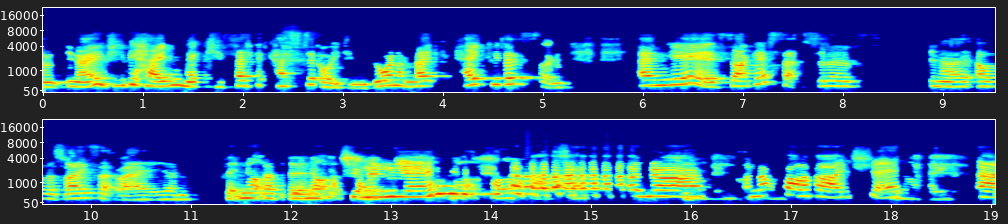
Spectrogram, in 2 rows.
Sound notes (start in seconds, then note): 13.3 laughter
